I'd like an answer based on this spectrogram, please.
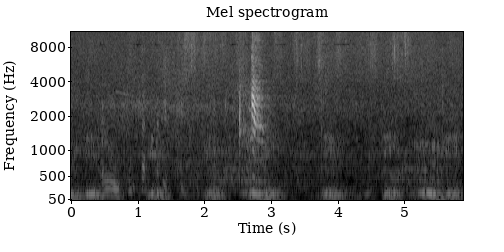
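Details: Wild lions near two Styx pride females with eight cubs, 9 July 2016. A male calls and a little male answers. The call is a run of deep, pulsed grunting roars about once a second, with people talking and a brief chirp.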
